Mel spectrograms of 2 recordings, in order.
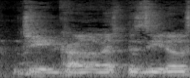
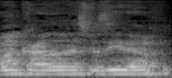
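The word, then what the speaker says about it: Giancarlo Esposito: to do with that Jean Carlo bazito stars in the come of Christ that say his name right one Carlo Esposito that's his name I think so isn't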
